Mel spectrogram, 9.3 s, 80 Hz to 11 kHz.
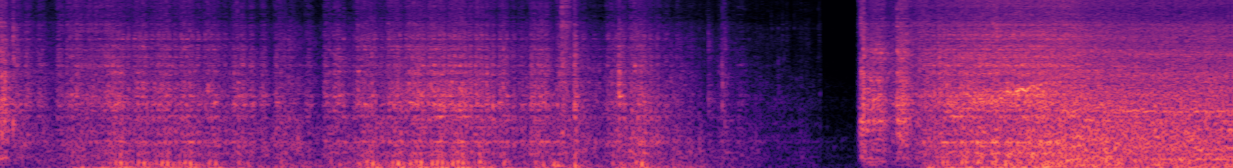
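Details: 1985 Mitsubishi Pajero idling on its original carburetor: uneven, stumbling beats near two per second, dying then restarting; owner suspects a spark misfire and checks distributor cap and rotor; the carburetor was later swapped for a Weber.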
